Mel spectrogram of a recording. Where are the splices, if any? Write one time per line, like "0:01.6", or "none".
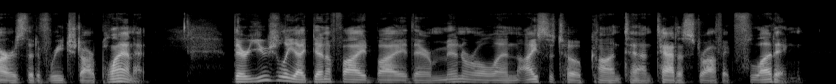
none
